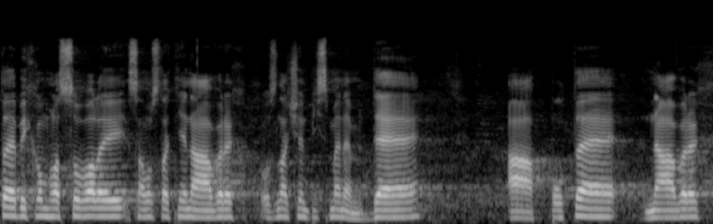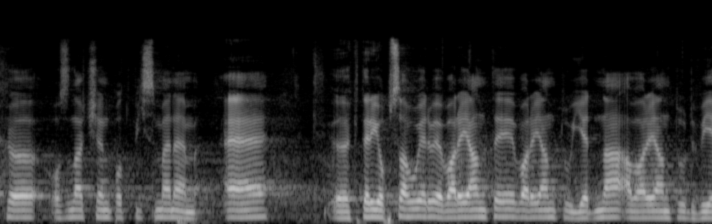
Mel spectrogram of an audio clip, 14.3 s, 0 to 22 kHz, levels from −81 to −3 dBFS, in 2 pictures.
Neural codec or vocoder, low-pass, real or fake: none; 10.8 kHz; real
